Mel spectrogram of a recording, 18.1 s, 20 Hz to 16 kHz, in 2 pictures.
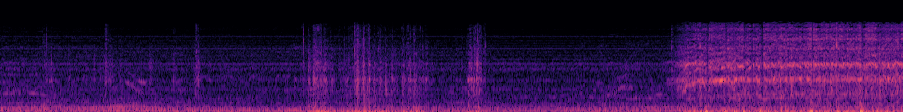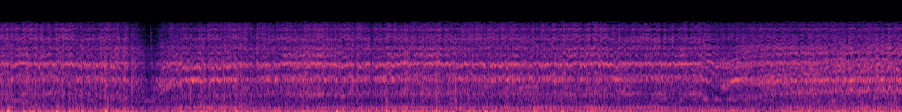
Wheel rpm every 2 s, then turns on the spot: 0, 10, 10, 70, 160, 120, 160, 160, 150.
4-6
